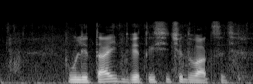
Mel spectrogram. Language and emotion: Russian, neutral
